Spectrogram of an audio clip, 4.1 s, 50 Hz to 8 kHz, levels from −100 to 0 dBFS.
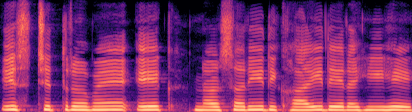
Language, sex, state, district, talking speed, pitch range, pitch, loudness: Hindi, female, Madhya Pradesh, Bhopal, 130 wpm, 230-245 Hz, 235 Hz, -15 LUFS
